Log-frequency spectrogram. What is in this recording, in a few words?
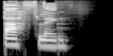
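"baffling", British English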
